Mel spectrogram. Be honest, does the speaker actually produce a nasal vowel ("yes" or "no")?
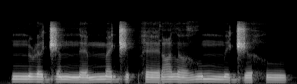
no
